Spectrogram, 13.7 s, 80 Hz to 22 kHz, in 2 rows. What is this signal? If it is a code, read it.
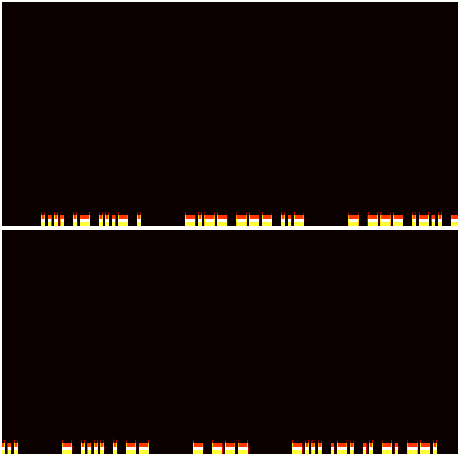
Morse code, heard as a keyed tone, about 25 wpm, 700 Hz. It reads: HAVE YOU TOLD THEM TO BRING
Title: 2x Word-Spacing - Sentences from Top 500 Words - 25wpm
